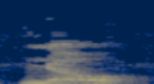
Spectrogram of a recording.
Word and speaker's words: know: So keep in mind, the K is silent in words that begin with KN.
